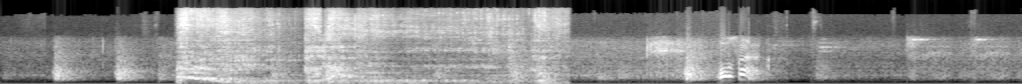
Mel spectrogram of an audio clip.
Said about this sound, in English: What was that? Sounds like a lion.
